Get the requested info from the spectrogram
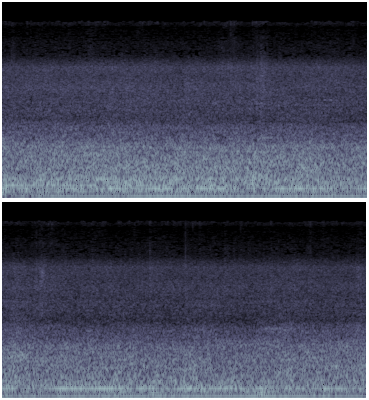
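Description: Air-conditioned express passenger coaches rolling slowly past as the train pulls out: a steady rumble with a constant low hum.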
